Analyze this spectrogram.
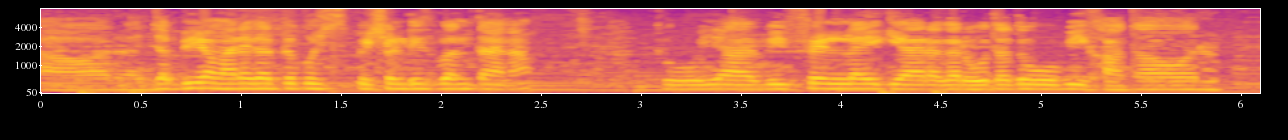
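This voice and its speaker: A man's voice: on the high side, fairly even intonation, normal speed, over music. A young man vlogging casually at home with his family, chatty and comforting, slipping English phrases into his talk.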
